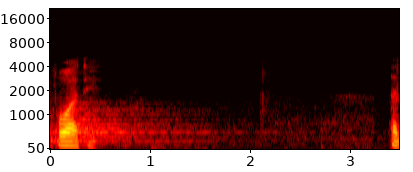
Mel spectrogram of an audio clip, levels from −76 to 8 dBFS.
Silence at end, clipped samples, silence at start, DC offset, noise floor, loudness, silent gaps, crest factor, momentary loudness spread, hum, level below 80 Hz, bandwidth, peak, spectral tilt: 0 s; under 0.1%; 0 s; under 0.1%; -61 dBFS; -25 LUFS; none; 24 dB; 30 LU; none; -64 dBFS; 5.4 kHz; -6 dBFS; -11 dB/octave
